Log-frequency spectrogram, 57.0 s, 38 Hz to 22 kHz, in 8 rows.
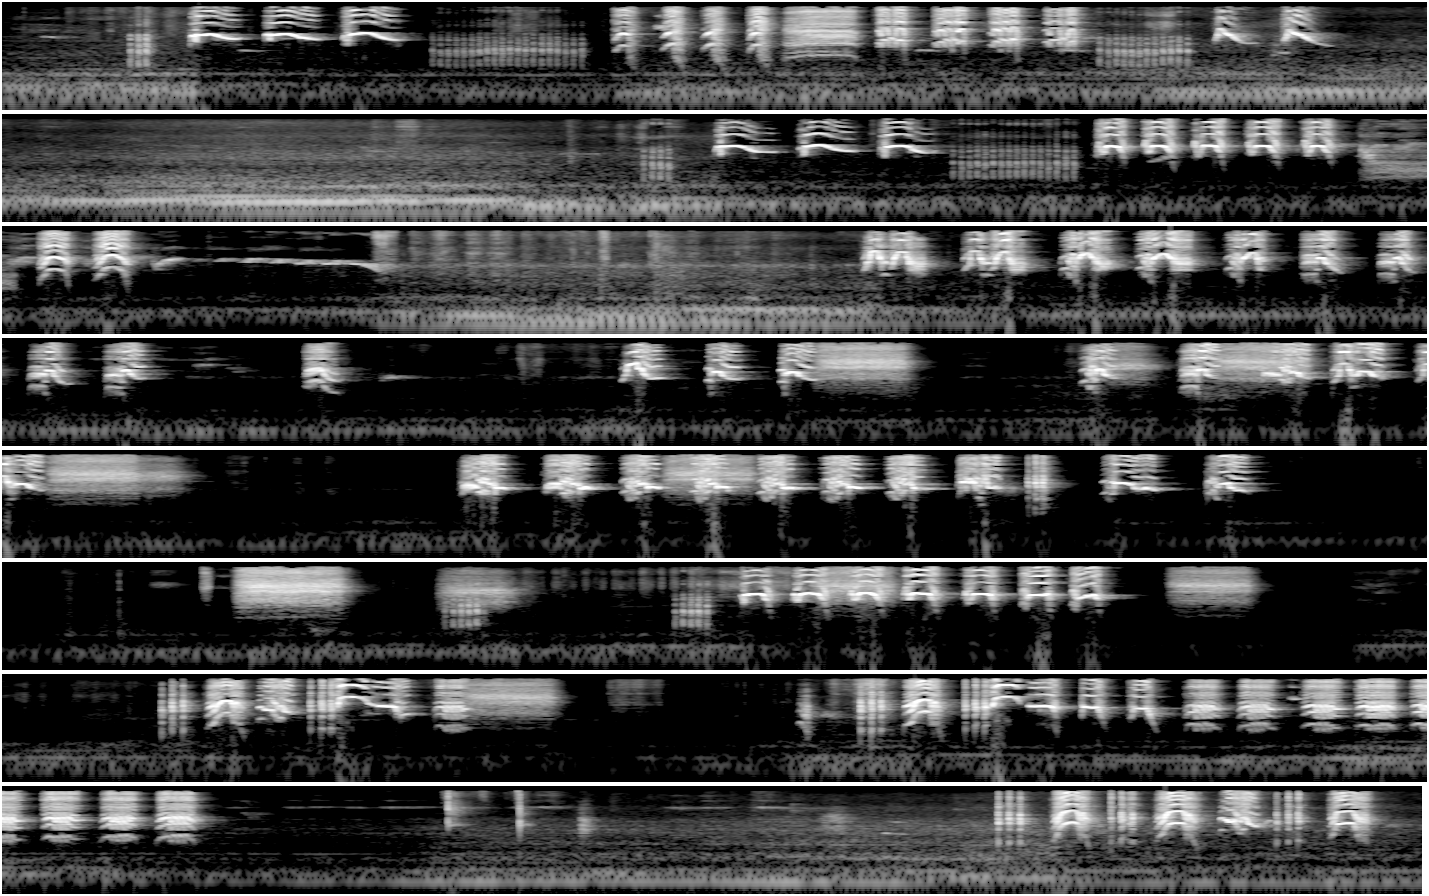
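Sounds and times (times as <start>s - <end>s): myna bird singing: 0.0s - 7.0s, 8.9s - 16.4s, 18.5s - 29.6s, 36.2s - 45.8s, 46.7s - 56.9s.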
